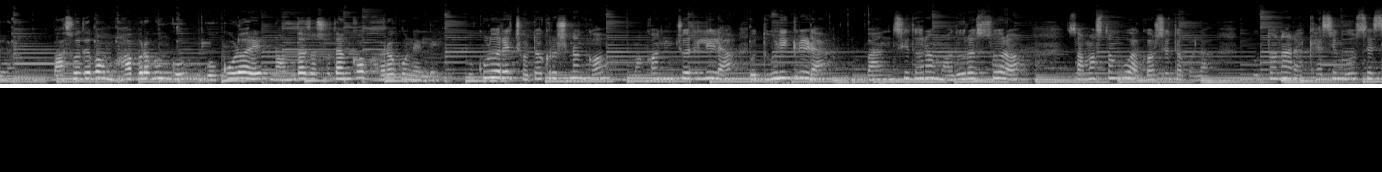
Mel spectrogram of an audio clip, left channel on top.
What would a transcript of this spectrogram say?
ବାସୁଦେବ ମହାପ୍ରଭୁଙ୍କୁ ଗୋକୁଳରେ ନନ୍ଦ ଯଶୋଦାଙ୍କ ଘରକୁ ନେଲେ। ଗୋକୁଳରେ ଛୋଟ କୃଷ୍ଣଙ୍କ ମକଞ୍ଚରୀ ଲୀଳା ଓ ଧୂଳି କ୍ରୀଡ଼ା ବାଂଶୀଧର ମଧୁର ସ୍ୱର ସମସ୍ତଙ୍କୁ ଆକର୍ଷିତ କଲା। ପୂତନା ରାକ୍ଷସୀଙ୍କୁ ସେ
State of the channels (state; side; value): silent; right; 63 dB below the other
